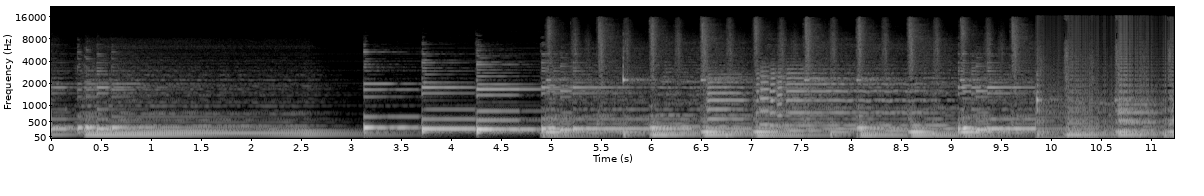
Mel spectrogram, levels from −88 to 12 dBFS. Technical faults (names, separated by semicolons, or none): interleaved audio read as planar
